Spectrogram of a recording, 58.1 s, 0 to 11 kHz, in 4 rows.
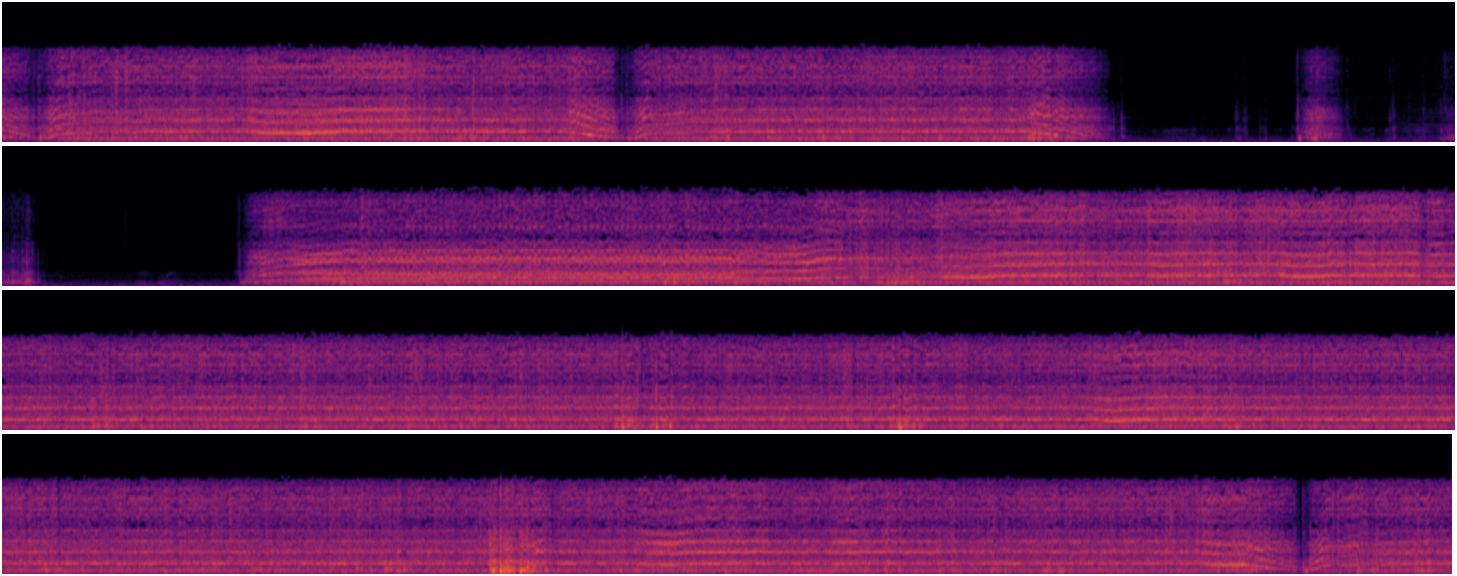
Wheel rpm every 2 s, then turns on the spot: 140, 220, 180, 170, 230, 80, 0, 0, 50, 160, 160, 180, 220, 230, 230, 230, 230, 230, 230, 230, 230, 230, 230, 230, 230, 230, 230, 230, 140.
none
